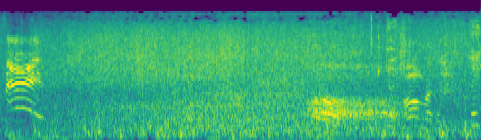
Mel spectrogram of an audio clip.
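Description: Ocean surf at a beach, a continuous broad wash of breaking waves with gusty wind buffeting the microphone, loud and close, while people talk and shout nearby.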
